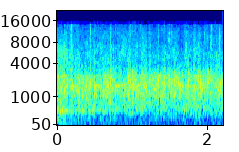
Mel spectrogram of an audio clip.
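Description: A church congregation claps steadily and loudly throughout, a dense, continuous wash of applause with no pauses.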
